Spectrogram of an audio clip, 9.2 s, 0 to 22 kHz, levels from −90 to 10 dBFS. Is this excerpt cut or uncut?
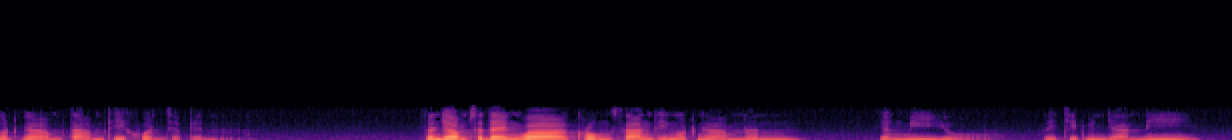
uncut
